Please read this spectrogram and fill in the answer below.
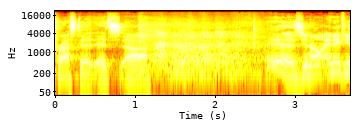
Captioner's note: audience laughing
